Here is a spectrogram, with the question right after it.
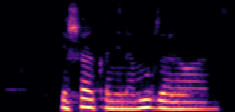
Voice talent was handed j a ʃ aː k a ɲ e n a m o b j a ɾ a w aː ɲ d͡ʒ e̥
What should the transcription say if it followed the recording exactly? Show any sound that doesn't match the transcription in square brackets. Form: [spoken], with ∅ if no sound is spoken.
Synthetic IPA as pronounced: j a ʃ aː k a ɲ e n a m [u] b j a ɾ a w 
